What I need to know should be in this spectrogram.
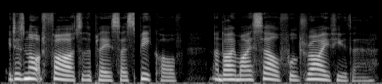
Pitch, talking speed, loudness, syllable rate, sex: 210 Hz, 265 wpm, -17 LUFS, 6.1 syllables/s, female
